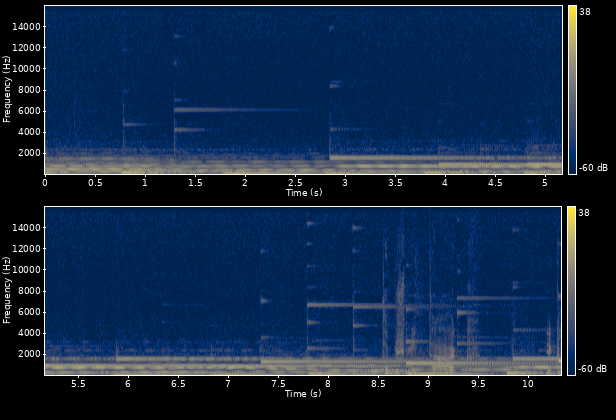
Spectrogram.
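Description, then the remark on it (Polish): An electronic bell chime plays a slow, steady melody of sustained ringing tones over stepped low notes, with the pitch turning wobbly and unsteady near the end as if the chime were faltering. “Ten dzwonek brzmi tak, jakby za chwilę zdechł.”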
